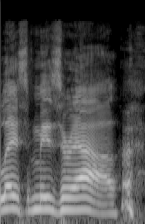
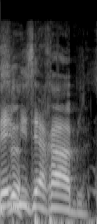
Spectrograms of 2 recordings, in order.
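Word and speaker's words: Les Misérables: This guy's doing Les Miserables as he fucking tries. – Les Miserables. Say it right. Les Fuck Miserables.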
